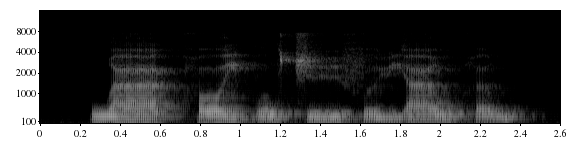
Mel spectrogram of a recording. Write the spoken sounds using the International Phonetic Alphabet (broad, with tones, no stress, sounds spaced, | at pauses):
w aː˨ k̚ h ɔː˧ j p o˨ w t͡s yː˨˧ f ɵ˨ ɥ j aː˧ w h ɐ˨˩ w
